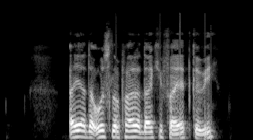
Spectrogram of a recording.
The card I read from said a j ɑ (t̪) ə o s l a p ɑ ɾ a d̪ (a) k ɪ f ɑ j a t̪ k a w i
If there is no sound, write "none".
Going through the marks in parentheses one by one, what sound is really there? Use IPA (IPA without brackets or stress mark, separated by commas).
d̪, ɑ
